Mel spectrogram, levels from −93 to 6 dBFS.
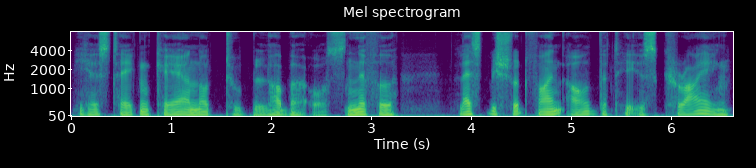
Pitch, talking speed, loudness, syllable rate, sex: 85 Hz, 165 wpm, -20 LUFS, 3.8 syllables/s, male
